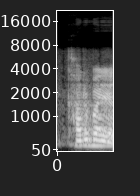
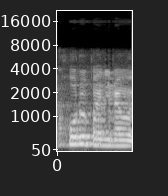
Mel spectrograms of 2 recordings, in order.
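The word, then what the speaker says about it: קרבן: 결론은 과정을 생략하고 결론은 카르반이라 써있지만 코르반이라고 읽는 게 더 적절하다라고 생각하시면 되고요.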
